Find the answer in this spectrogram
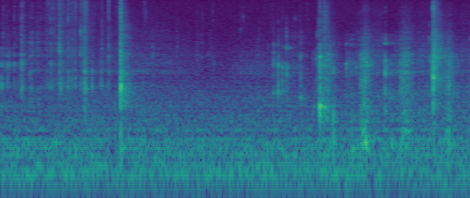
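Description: A person biting into and chewing a hard snack: a sharp crunch about a second in, then a run of quieter crunches and clicks in the last second and a half.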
